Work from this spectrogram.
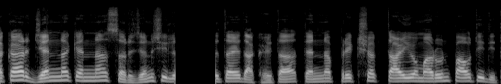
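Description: From 1.75 to 2.16 s a rebuffering stall starves playback: a flat, empty gap in waveform and spectrogram, then the speech resumes where it stopped.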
